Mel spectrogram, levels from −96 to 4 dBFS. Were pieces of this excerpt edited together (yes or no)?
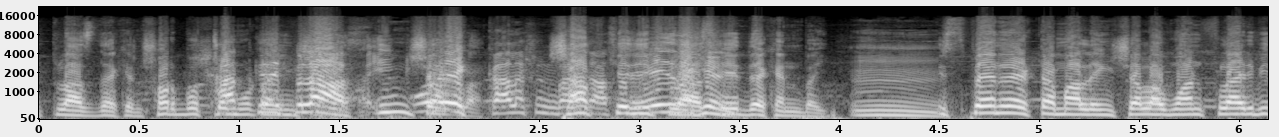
no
